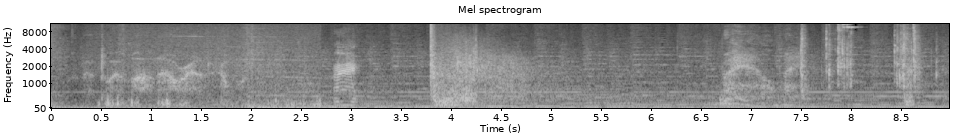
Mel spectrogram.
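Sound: hunting rifle gunshot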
